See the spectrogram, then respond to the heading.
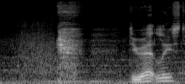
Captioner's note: sighs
